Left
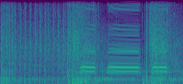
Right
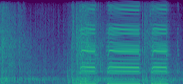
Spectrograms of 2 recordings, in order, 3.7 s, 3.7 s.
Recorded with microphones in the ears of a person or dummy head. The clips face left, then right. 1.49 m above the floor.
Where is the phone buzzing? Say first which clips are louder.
Right 1 dB; 50° right (ahead or behind).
